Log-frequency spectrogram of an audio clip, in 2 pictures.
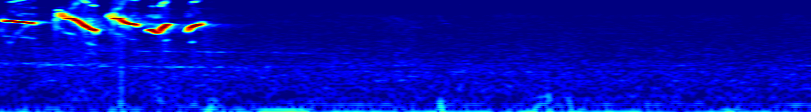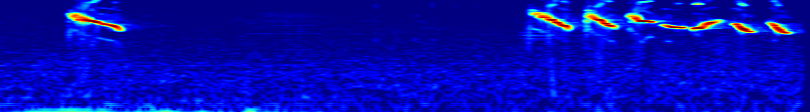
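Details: White-eye song that goads other white-eyes into singing: a short burst of high falling whistles, a lone note after a long quiet spell, then a final rapid run of about eight notes.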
